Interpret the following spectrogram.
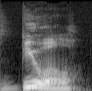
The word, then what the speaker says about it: Buell: But the other one, Stat Dad, clarified that it was Buell. No, I probably said Buell, but it's Buell, like Jewel.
